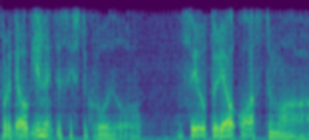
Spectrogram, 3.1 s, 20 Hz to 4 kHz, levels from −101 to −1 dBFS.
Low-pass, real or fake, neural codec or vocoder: 3.6 kHz; fake; autoencoder, 22.05 kHz, a latent of 192 numbers a frame, VITS, trained on many speakers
